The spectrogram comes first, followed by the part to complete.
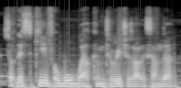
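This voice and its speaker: A man's voice: lowish voice, little pitch movement, brisk, warm tone, soft background music. A man hosting a podcast while cutting a guest's hair, chatty and asking questions, restarting his words often. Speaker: podcast host and barber. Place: barbershop.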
